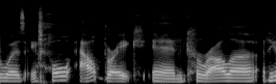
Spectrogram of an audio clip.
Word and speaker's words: Kerala: from Southern India from Kerala in Kerala in Southern India you know they they they nimbly roll that r as as one does as a native Southern Indian speaker Cara yeah carola for the English speakers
